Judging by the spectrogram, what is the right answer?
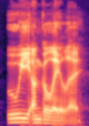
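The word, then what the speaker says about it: Uiagalelei: how to say his last name it's dj ungelele yes so we did talk about we looked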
